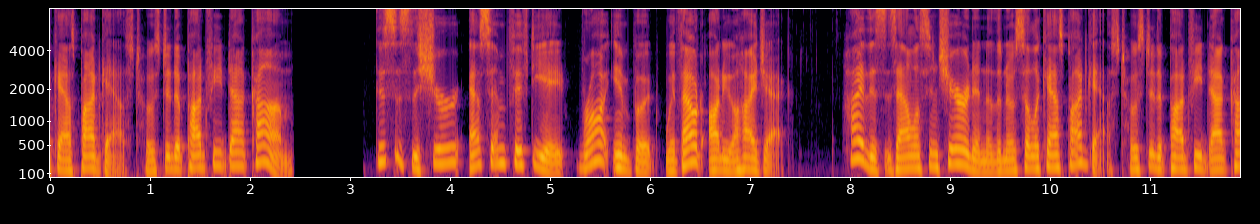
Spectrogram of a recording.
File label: heil sm58 tempest comparison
